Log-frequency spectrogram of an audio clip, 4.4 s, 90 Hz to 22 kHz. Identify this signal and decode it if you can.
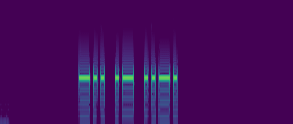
Morse code, heard as a keyed tone, about 22 wpm, 700 Hz. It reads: DAF
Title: USA Call Sign Postfixes - 3 Letters 22wpm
